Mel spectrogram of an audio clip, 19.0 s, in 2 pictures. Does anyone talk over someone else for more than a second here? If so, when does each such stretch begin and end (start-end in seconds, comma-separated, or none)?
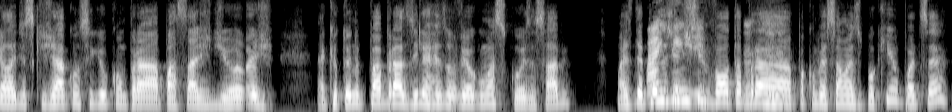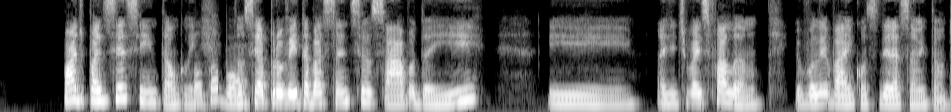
6.4-7.9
